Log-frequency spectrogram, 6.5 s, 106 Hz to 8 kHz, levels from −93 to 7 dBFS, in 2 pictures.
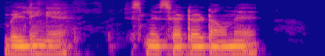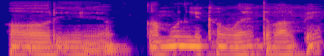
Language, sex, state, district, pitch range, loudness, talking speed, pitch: Hindi, male, Bihar, Supaul, 105-115 Hz, -29 LUFS, 140 wpm, 115 Hz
